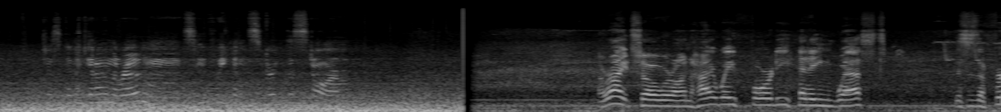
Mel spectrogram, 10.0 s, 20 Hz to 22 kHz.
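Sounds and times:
road and engine noise in a truck cab: 0.0s - 10.0s.

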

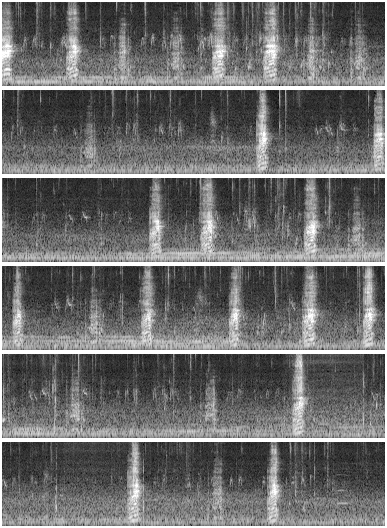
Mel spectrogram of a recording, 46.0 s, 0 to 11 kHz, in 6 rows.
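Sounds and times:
ducks quacking: 0.0s - 12.0s, 12.7s - 13.1s, 13.9s - 45.3s.

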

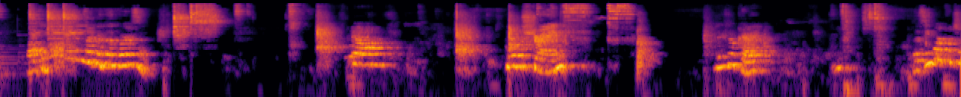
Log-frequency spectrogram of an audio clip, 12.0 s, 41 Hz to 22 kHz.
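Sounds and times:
woman talking: 0.4s - 2.0s, 6.4s - 7.4s, 8.9s - 9.7s, 11.4s - 12.0s.

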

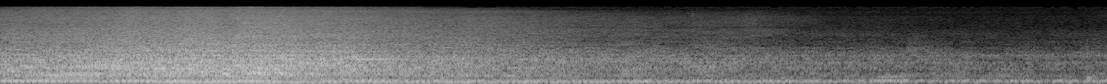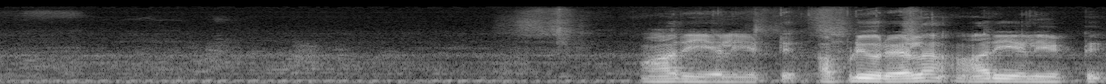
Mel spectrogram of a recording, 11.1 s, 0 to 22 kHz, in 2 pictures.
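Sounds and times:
road vehicle passing: 0.0s - 6.5s.

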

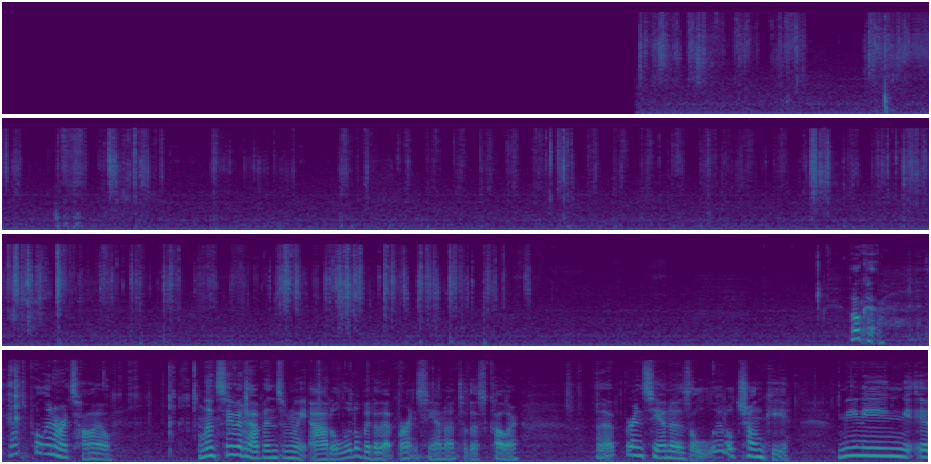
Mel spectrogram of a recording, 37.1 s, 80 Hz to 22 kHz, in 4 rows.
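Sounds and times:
faint low hum: 6.4s - 37.0s
paintbrush scratching on paper: 11.8s - 17.9s.

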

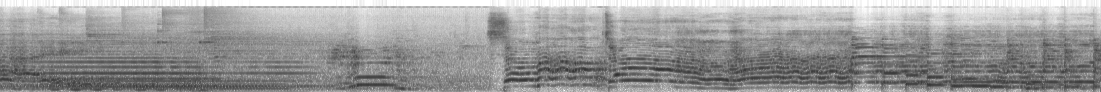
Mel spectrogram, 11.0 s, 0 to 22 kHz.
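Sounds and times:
live band held chord: 0.0s - 11.0s
low moaning vocal note: 0.2s - 4.3s.

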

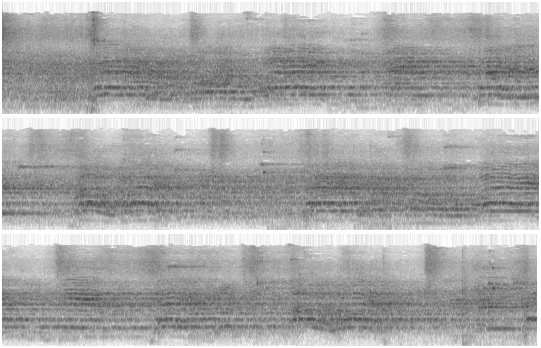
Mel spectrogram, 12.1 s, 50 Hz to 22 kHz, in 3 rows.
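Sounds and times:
singing voices: 0.0s - 12.0s.

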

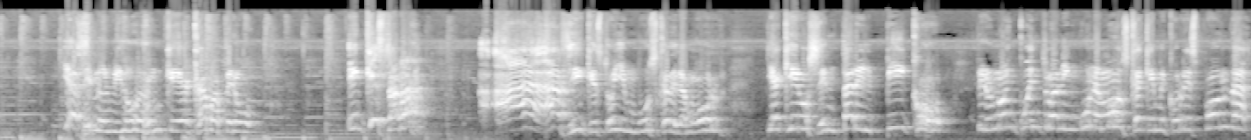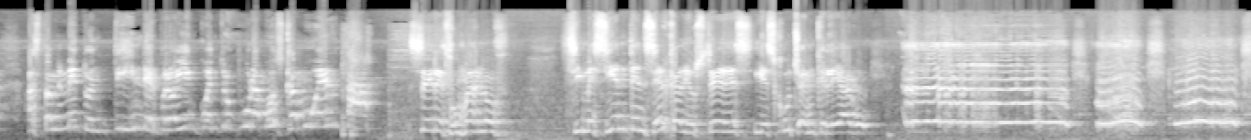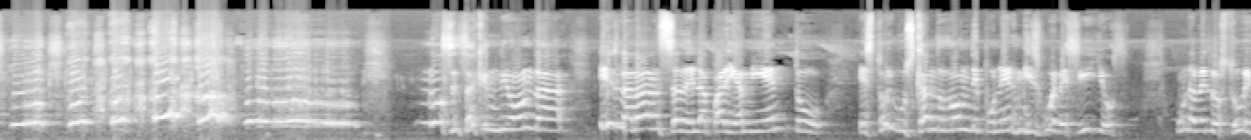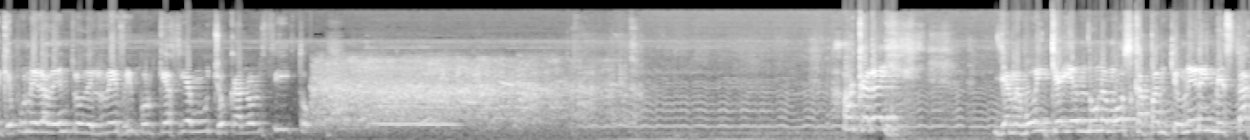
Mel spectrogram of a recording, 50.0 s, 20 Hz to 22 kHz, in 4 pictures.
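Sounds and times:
man imitating mosquito buzz: 21.3s - 29.4s, 43.4s - 49.7s.

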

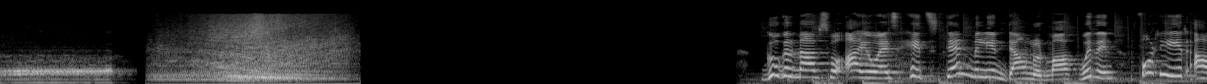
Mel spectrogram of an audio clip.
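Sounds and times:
whoosh with falling tone: 0.0s - 3.6s.

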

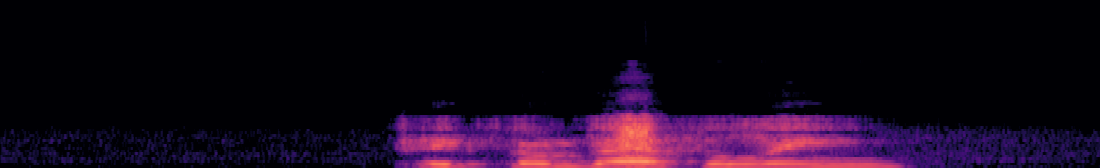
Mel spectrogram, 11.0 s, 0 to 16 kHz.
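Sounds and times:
slowed man's voice drone: 4.0s - 9.0s.

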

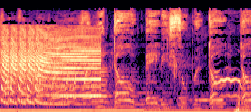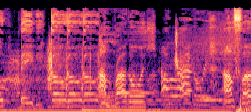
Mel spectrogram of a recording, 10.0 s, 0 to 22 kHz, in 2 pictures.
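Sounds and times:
air horn blast: 0.0s - 2.1s
hip-hop beat: 0.0s - 10.0s.

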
